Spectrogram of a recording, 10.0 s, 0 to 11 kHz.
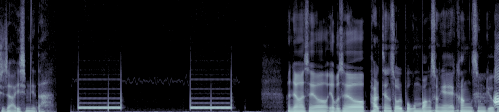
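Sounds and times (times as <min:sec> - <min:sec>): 
speech: 0:00.0 - 0:01.1, 0:05.8 - 0:09.9
electronic telephone tones as a call connects: 0:01.5 - 0:04.8.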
